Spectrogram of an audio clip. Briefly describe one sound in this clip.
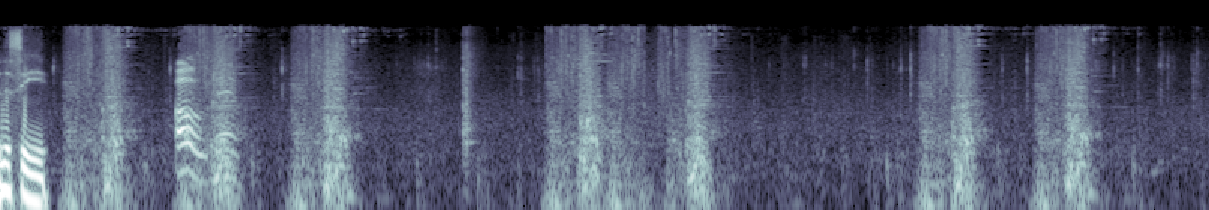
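Building pieces snap into place with short, heavy thuds again and again.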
